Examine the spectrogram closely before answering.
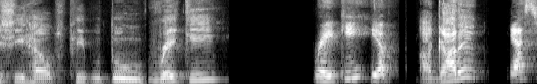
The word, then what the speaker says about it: Reiki: Reiki, yep. I got it? Yes, you did. Okay, it's going good. She helps people through Reiki, somatic healing, pure bioenergy, breathwork, sound healing, and end of life care.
